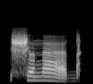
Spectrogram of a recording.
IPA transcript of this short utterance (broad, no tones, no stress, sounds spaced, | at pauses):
ʃ ə n æ d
